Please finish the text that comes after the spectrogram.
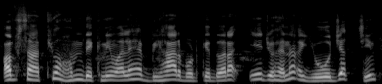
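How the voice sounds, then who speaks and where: A man's voice: sits high, a little fast, dry recording, clean studio sound. A man teaching a grammar lesson to exam students, explaining step by step and often addressing viewers as friends. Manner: explanatory, often calling viewers "friends" and adding tag words.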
